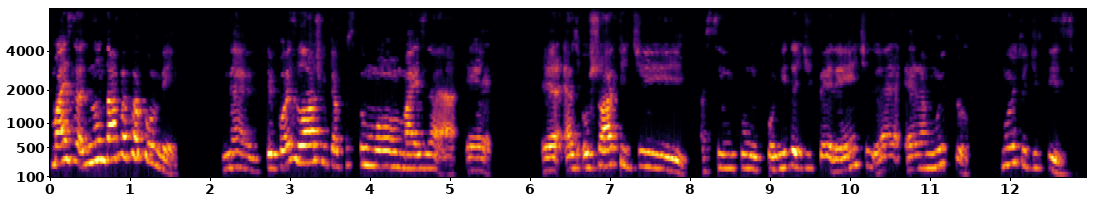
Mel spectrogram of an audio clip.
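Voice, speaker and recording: A woman's voice: medium pitch, lively intonation, measured pace. Reflective older Japanese-born woman, roomy sound. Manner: reflective, hesitant, with many restarts and fillers. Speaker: interviewee. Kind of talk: recalling her family's immigration. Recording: roomy, dull recording.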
